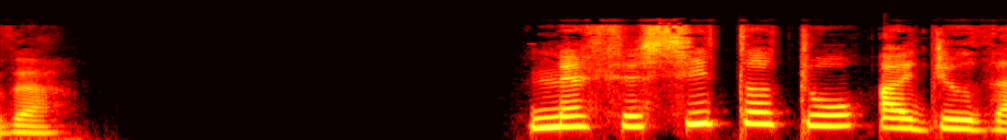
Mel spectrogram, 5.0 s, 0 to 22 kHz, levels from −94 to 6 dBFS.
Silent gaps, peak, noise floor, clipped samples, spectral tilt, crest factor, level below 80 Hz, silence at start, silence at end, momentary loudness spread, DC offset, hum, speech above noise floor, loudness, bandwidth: 0.63-2.48 s; 0 dBFS; under -90 dBFS; under 0.1%; -3 dB/octave; 18 dB; -62 dBFS; 0 s; 0 s; 10 LU; under 0.1%; none; over 74 dB; -16 LUFS; 14 kHz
